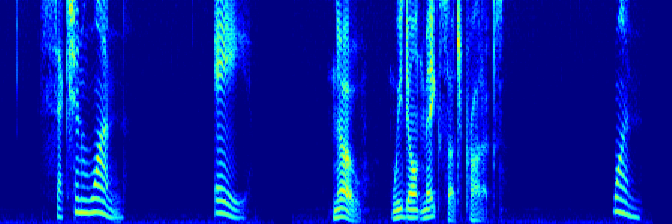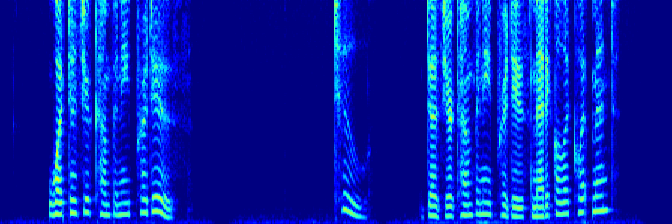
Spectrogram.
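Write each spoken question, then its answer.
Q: Find the correct question or statement.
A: 2: Does your company produce medical equipment?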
